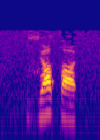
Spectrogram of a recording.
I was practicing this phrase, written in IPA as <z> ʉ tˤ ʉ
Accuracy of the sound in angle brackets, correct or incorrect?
correct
